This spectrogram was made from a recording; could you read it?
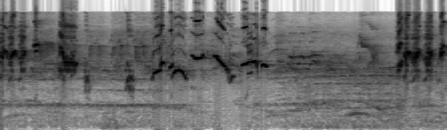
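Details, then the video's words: Oriental magpie-robin in loud kemrayak song aimed at provoking rival magpie-robins: scratchy buzzing notes lead into several rising and falling whistled slurs, a short pause, then more harsh chattering bursts. "kacer gacor‼️suara kicau burung Kacer kemrayak biar kacer lain konslet"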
